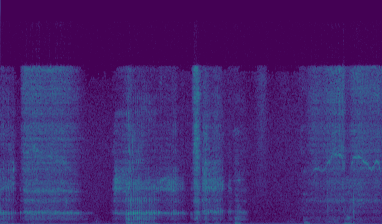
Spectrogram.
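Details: Husband asleep snoring: low, rattling snores with snorting breaths over steady room noise.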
